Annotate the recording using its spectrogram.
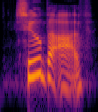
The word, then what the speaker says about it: Tu B'Av: Anyways, so another thing I just picked up on, you said, so this day, first, I want to make sure I'm saying it right. Tu B'Av? – Tu B'Av, yeah.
